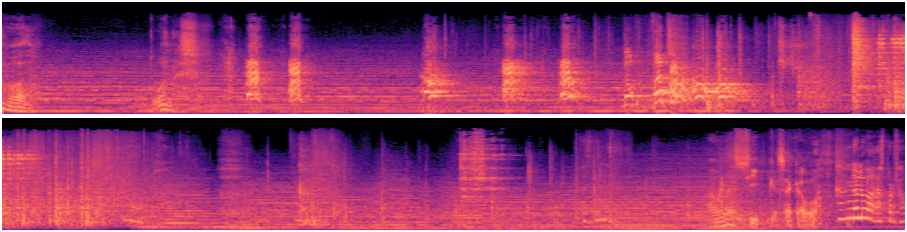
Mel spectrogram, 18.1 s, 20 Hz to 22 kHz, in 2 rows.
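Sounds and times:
film music: 0.0 - 18.0
dog barking: 2.4 - 3.2, 4.2 - 5.9, 6.6 - 7.6.

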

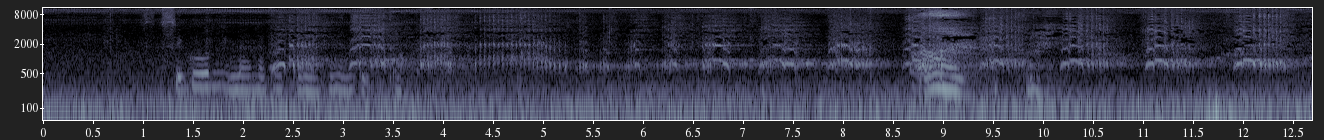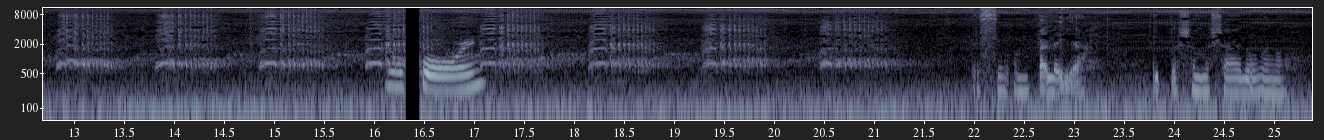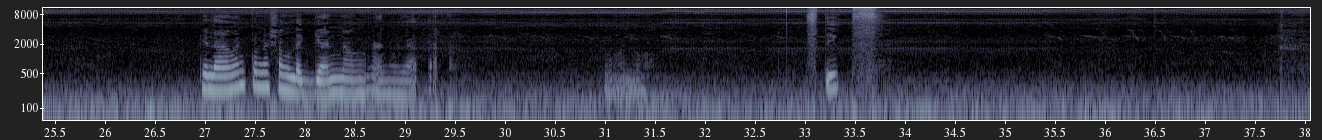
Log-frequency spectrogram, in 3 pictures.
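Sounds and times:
large birds honking: 2.2 - 16.3, 17.0 - 21.4.

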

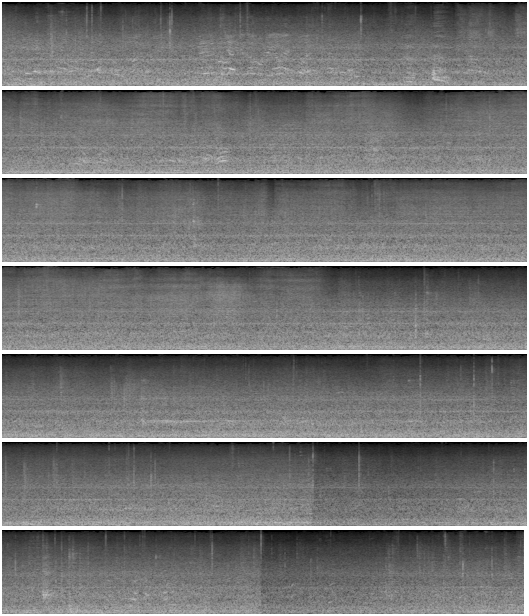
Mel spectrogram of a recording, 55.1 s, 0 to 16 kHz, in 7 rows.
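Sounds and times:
murmur of voices: 0.0 - 29.4, 30.4 - 55.0
fire engine drone: 0.0 - 55.0.

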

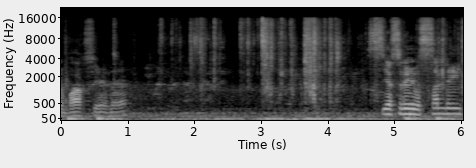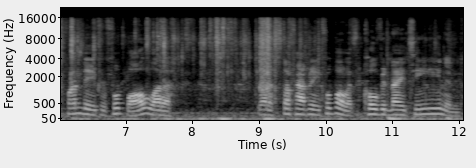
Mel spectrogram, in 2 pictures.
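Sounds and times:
foil wrapper crinkling: 1.4 - 10.4.

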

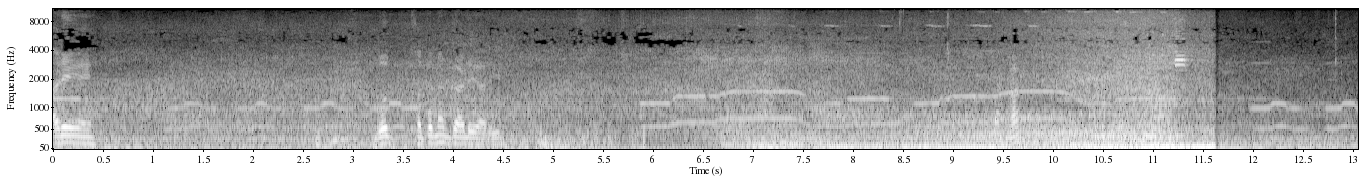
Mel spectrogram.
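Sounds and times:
road vehicle passing: 0.0 - 13.0.

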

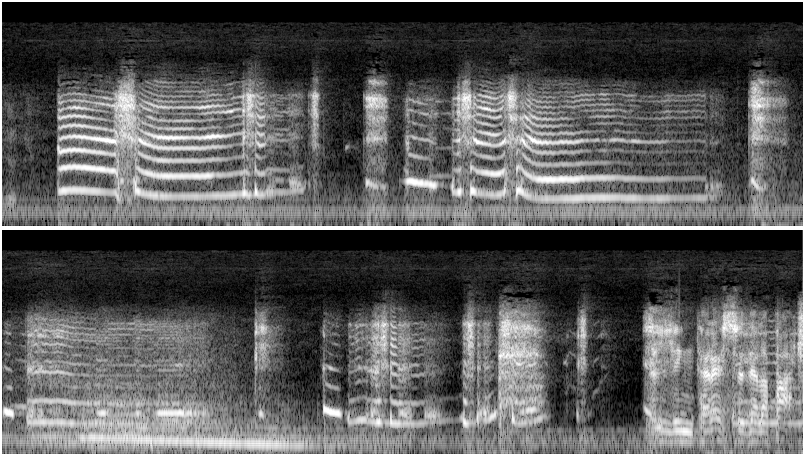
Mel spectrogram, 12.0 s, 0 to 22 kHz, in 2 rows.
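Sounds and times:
boy crying in wails: 0.4 - 11.0
car engine humming: 1.3 - 12.0.

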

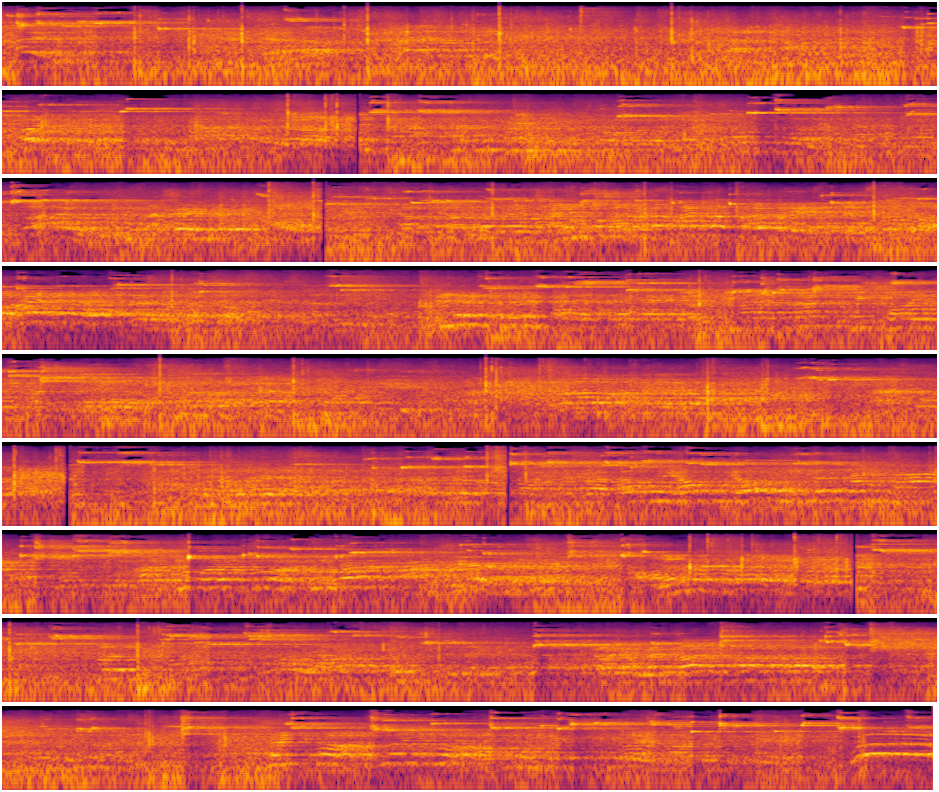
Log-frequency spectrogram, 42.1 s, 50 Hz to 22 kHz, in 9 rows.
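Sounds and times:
basketball bouncing on hardwood floor: 0.6 - 4.4.

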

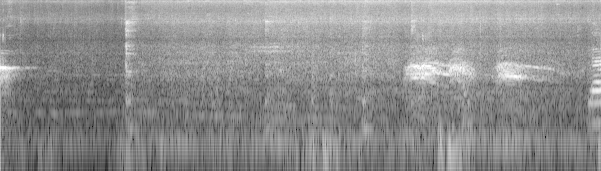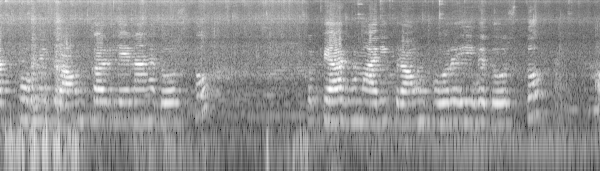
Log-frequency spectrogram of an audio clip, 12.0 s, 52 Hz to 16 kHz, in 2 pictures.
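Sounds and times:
onions sizzling in oil: 0.0 - 10.3
metal spatula stirring: 2.5 - 4.2
loud call: 4.0 - 5.6.

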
